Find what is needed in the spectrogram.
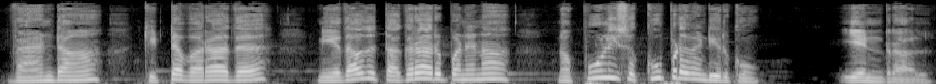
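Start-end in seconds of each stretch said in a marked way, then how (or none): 0.1-5.7 frightened warning. Acted. Ayesha warns off the attacker.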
